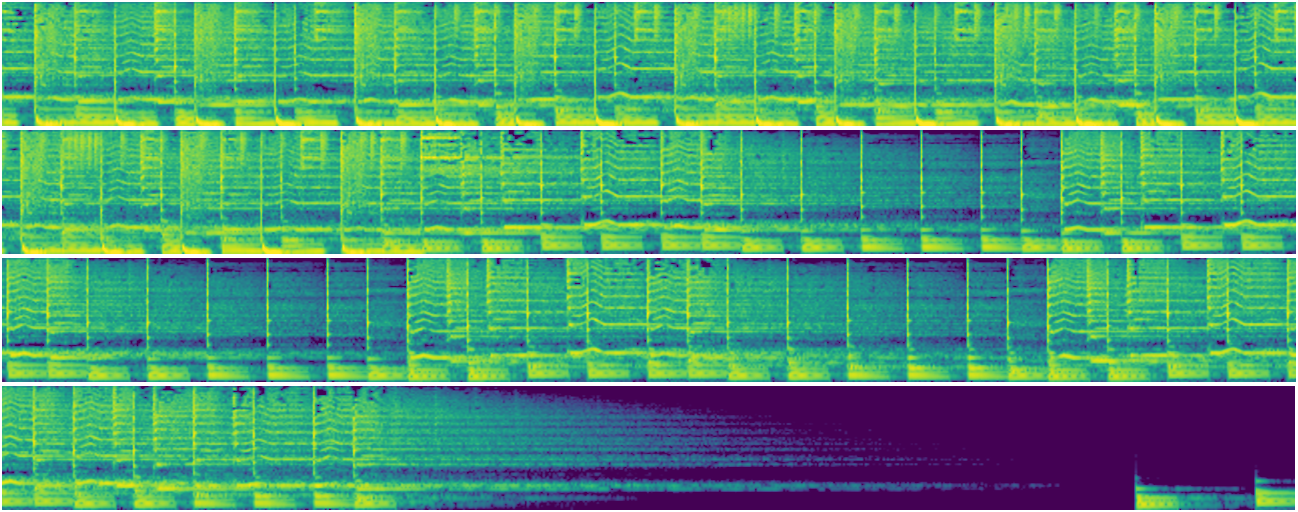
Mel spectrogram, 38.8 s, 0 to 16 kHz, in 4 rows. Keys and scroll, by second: 0.8 Escape, 5.4-7.0 typing, 7.1 Return, 28.1 Escape, 37.6-38.8 typing.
